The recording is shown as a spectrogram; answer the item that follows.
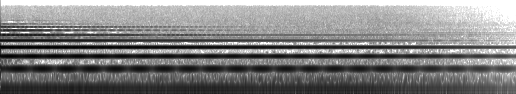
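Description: A single struck bell tone ringing out with several clear overtones and fading slowly, the lowest note pulsing slightly as it decays, over a steady low hum.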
